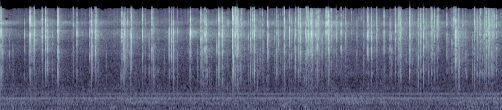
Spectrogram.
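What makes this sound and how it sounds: Fingertips press and crinkle a large, flat, heart-shaped Dove-printed paper candy wrapper sheet resting on a wooden table. The result is a steady run of dense, bright, crackly crinkles with sharp clicks and almost no low end. A faint steady hum sits underneath.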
